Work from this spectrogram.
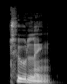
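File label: "tooling", British English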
